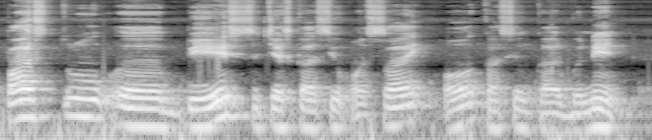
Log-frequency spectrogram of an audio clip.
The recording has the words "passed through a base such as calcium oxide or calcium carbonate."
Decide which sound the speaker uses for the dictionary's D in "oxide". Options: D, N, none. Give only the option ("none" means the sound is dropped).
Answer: none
